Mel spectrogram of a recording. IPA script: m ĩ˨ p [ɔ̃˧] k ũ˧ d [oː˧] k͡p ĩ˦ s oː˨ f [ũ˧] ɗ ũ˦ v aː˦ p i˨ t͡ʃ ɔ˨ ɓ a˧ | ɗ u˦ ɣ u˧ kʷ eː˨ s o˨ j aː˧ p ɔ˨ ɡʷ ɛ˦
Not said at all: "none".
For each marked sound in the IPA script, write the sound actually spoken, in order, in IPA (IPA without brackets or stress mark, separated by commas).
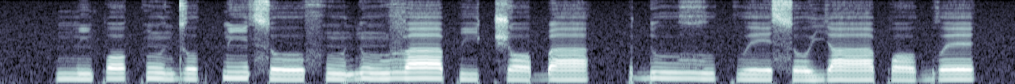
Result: ɔ˧, o˧, ũ˧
